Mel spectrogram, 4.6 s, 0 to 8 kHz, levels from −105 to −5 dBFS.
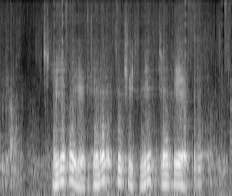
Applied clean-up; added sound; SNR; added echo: neural separator model SepFormer DNS4.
